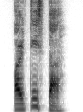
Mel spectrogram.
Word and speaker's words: artista: Word for word, it's artista, ba, siya. Artista, ba, siya. Artista, ba, siya. The first word is artista. Artista. Artista. Artista is spelled as A-R-T-I-S-T-A.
